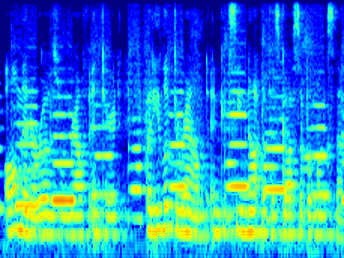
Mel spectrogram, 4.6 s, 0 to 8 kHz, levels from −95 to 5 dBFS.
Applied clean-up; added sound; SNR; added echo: none; Wind instrument, woodwind instrument; -1 dB; reverberation time 0.5 s.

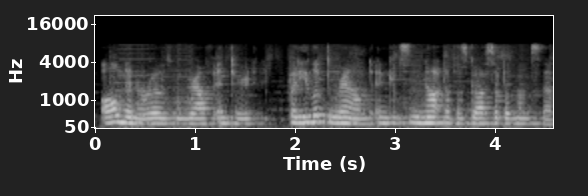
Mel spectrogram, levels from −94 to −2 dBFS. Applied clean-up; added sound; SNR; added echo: neural separator model SepFormer DNS4.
